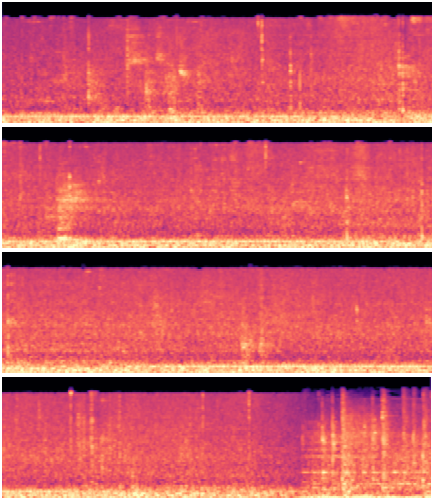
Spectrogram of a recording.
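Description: Room noise from a courtroom microphone feed: a steady hiss with a low electrical hum, broken by a few faint rustles and small knocks.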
